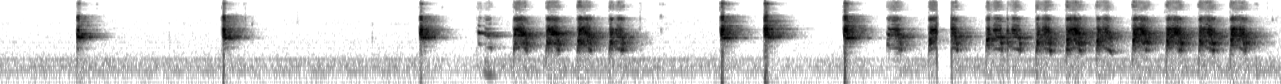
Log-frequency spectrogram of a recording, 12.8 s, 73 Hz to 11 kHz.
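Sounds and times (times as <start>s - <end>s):
turkey mouth call imitating gobbler clucks: 0.8s - 1.2s, 2.2s - 2.6s, 4.2s - 6.5s, 7.2s - 12.7s.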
